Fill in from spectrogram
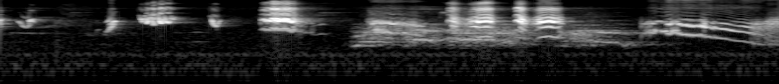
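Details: Long-tailed shrike singing to provoke other shrikes to respond; short chips and rasps build into a loud scratchy chatter, ending in a long, falling, hoarse note.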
